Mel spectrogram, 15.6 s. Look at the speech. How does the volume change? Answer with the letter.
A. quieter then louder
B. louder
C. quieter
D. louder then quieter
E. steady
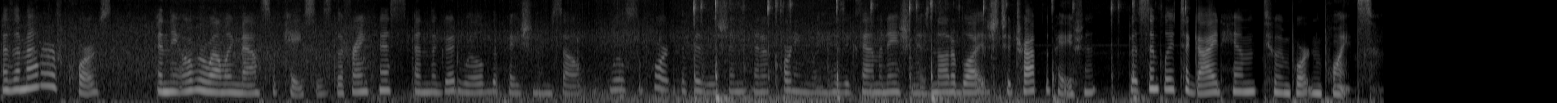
A.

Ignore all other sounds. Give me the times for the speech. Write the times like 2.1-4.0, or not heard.
0.0-13.8.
